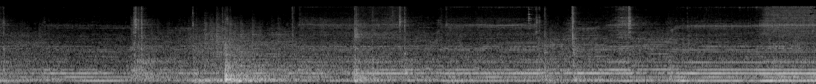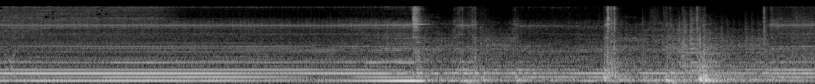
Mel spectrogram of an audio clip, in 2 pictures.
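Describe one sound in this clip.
A hydraulic press hums steadily with a loud droning whine.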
